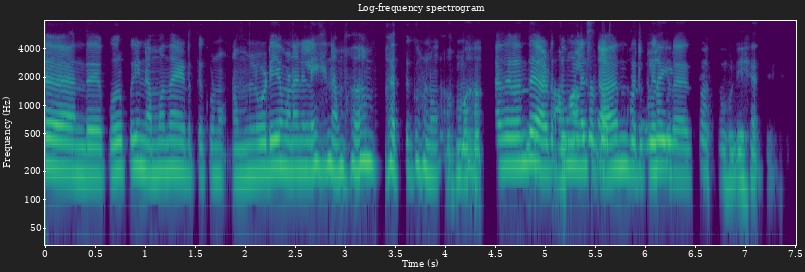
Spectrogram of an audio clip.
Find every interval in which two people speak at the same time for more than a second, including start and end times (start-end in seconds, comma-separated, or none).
4.8-6.6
